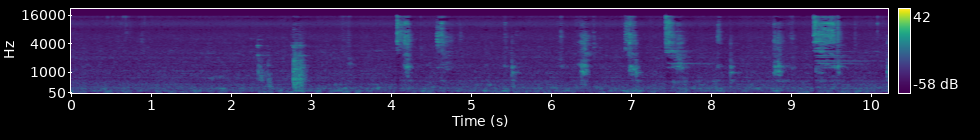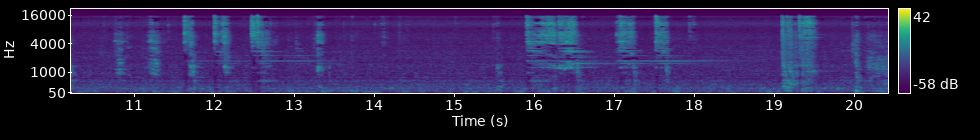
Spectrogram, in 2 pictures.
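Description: Metal spatula clinking and scraping against a wok while food is stir-fried, in irregular sharp knocks, some of them ringing briefly. About sixteen seconds in there is a denser second of scraping and clatter.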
